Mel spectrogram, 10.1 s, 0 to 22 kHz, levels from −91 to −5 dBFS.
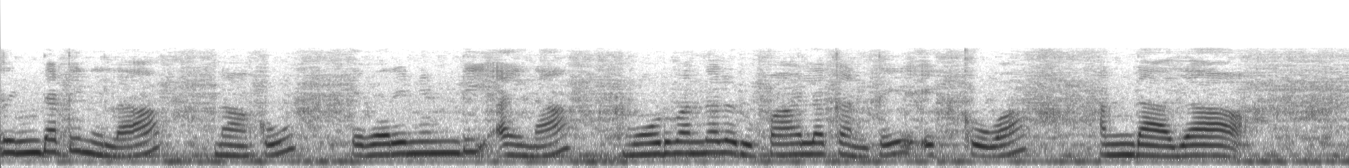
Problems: constant background noise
